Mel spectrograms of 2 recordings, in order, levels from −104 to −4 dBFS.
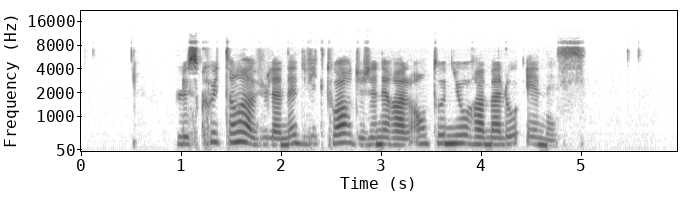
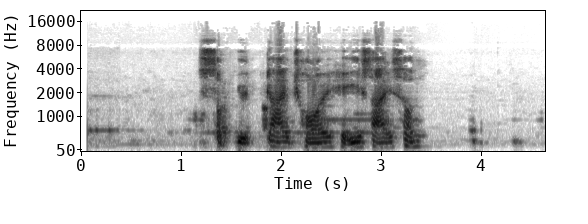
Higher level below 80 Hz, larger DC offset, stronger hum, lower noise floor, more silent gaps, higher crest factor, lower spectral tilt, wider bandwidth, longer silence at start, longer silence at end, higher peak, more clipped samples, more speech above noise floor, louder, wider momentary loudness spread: second, -86 dBFS vs -60 dBFS; neither; neither; first, -68 dBFS vs -55 dBFS; neither; first, 28 dB vs 16 dB; about the same, -1.5 dB/octave vs -2.5 dB/octave; second, 11 kHz vs 14 kHz; first, 0.5 s vs 0.05 s; first, 0.95 s vs 0.7 s; second, -14 dBFS vs 0 dBFS; neither; second, 28 dB vs 41 dB; second, -38 LUFS vs -13 LUFS; first, 14 LU vs 7 LU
